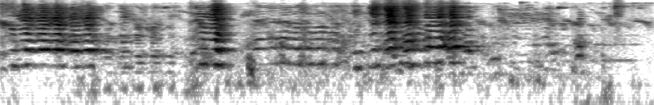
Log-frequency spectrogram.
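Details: Hungry goat kids let loose in the morning on a Sangli farm to suckle milk bleat repeatedly: three or four short, harsh, quavering cries spaced over four seconds, with people talking quietly between them.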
